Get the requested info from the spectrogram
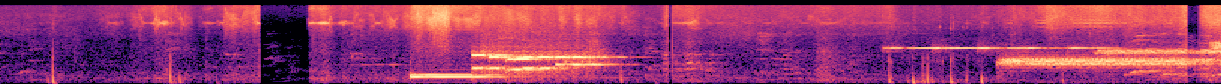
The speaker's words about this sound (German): Das war der Sound eines Modems. So klang das damals, wenn du eine Internetseite aufmachen wolltest.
